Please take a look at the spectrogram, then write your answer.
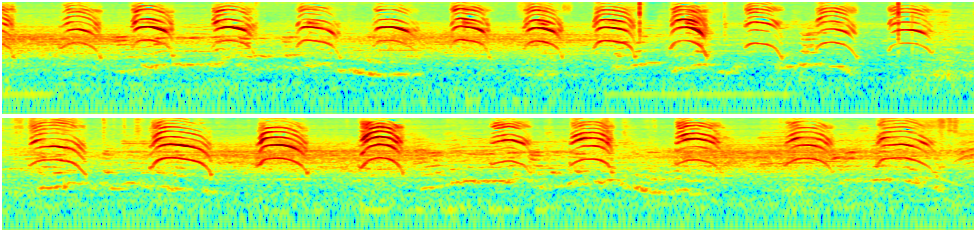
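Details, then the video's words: A baby street cat from India cries during play, giving a long series of arched meows about once every second, bright and high, with varying loudness and some softer low sounds between calls. "Cute baby cat crying and playing indian street cat"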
